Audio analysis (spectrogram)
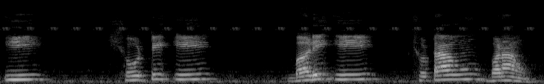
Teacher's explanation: जिन स्वरों के उच्चारण में मुख द्वारा लगभग बंद हो जाता है तो उसे हम संवृत्त कहते हैं। जैसे ई, छोटी ई, बड़ी ई, छोटा ऊ, बड़ा ऊ, ये मुख का जो है पूरा बंद हो जाता है, लगभग बंद ही हो जाता है।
